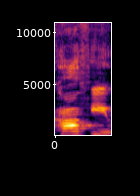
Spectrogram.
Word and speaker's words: Coffey: I'm like, my name's Coffey, like the drink, but spelled different because it's spelled EY.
